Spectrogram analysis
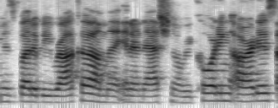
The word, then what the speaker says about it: Butta B Rocka: going to talk about we have with us butta b raka how are you did i pronounce that right you did i am doing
